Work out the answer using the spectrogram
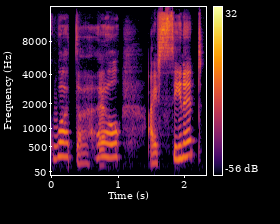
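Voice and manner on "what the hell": shocked. Retold or imitated. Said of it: "you're like".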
